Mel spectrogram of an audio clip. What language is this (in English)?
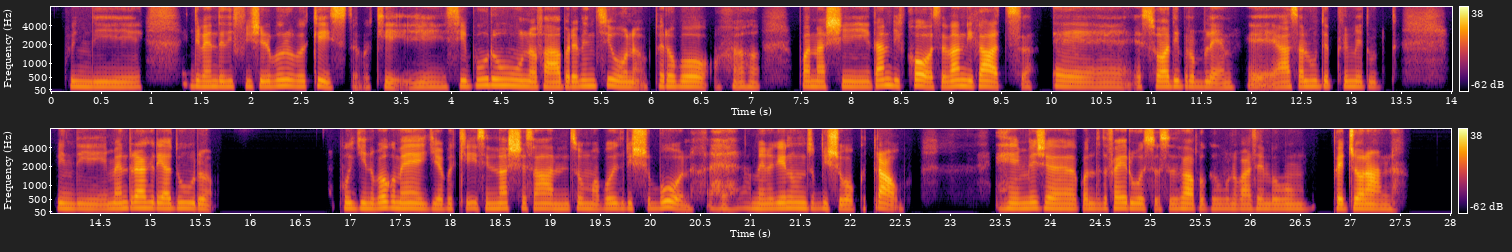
Neapolitan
